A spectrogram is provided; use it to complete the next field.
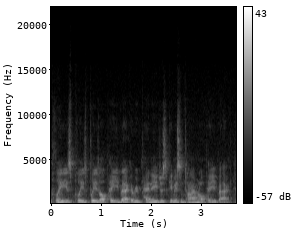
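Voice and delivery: ordinary talk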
